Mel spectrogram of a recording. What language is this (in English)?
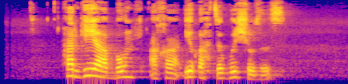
Abkhazian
